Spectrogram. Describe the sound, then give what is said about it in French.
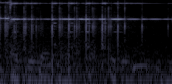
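A doorbell rings in one steady, bright electric tone that holds for the full two seconds, with faint clattering noises underneath. “Il sonne à la porte de Sylvie.”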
